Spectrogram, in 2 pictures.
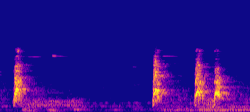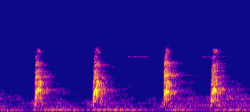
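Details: Little dog in the United States with a delivery driver who has it obey commands and wait before a race. Loud, bright barks ring out singly or in pairs about once a second, over a low background rumble.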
